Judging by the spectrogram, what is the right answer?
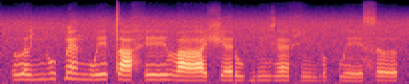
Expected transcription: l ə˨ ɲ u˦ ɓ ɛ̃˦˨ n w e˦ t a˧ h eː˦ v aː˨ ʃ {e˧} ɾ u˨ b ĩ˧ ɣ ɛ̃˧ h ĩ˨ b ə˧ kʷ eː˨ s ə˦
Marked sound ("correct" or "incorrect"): incorrect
